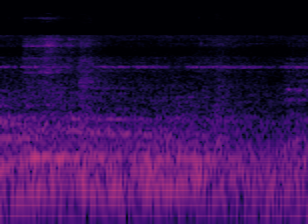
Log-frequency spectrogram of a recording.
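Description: Marker pen writing on a whiteboard: a few faint strokes with a thin, steady high-pitched squeak.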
